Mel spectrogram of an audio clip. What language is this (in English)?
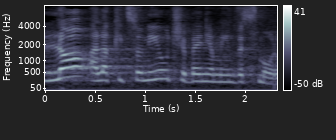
Hebrew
